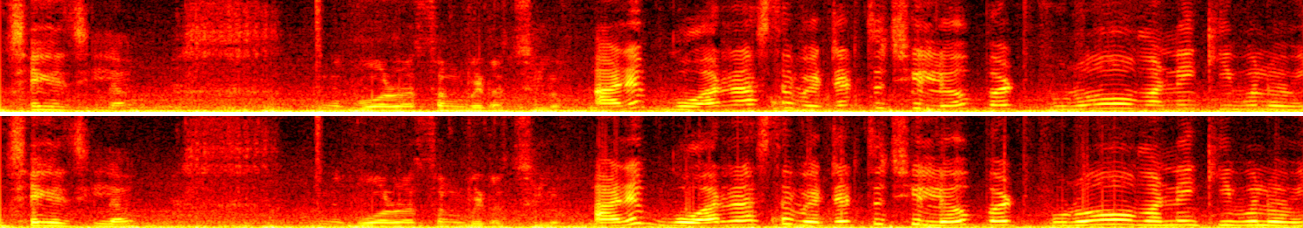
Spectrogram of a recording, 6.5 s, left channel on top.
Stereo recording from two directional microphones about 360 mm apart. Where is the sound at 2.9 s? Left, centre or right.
Centre.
